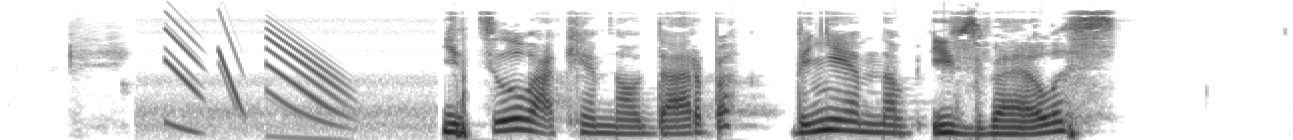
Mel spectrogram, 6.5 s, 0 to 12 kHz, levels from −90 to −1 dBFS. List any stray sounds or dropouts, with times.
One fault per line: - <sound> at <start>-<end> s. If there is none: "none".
- chirp at 0.8-1.8 s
